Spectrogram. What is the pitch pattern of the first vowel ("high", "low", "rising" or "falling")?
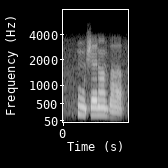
falling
